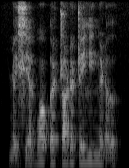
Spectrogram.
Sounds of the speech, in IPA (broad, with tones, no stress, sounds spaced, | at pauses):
ɳ ɘ˩ xʲ a˨˦ b ɔ˦ ʔ ɤ˨˦ ʈ ɒ˨˦ ɽ ɤ˦ ʈ e˨˦ lʲ e˦ ŋ ɘ˧˩ ɽ ɤ˨˦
